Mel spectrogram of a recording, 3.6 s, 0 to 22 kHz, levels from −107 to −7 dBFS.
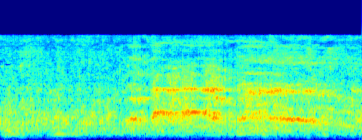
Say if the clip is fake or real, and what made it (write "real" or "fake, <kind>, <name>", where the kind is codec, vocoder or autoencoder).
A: fake, vocoder, HiFi-GAN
